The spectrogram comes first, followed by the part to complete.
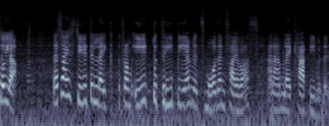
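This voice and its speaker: In a Goan accent, a woman speaks very fast at a fairly high pitch with lively intonation. Noticeable background noise runs underneath. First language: Konkani. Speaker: vlogger. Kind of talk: casual vlog talk while driving. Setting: in a car.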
